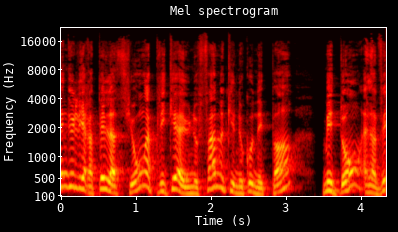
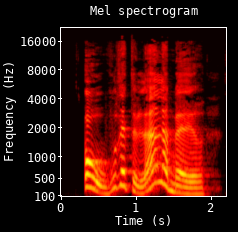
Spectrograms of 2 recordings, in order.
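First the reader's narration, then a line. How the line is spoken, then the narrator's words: Joyful exclamation. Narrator (French): s'écrie le visiteur d'un ton joyeux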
